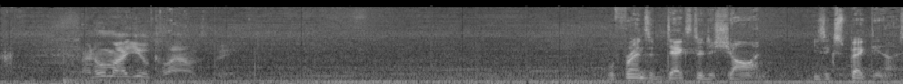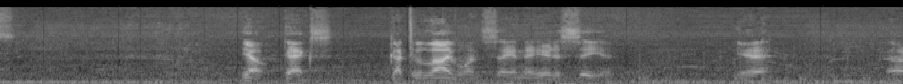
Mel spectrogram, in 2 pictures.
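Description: A man speaks gruffly and challengingly, close by.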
